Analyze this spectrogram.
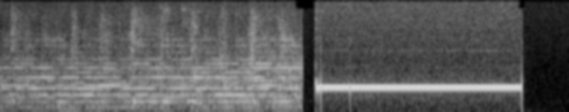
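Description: A telephone line during a call transfer: a few seconds of hold music cut off abruptly, then a loud, steady, continuous line tone lasting about two seconds before silence.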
